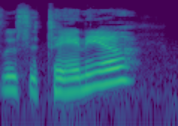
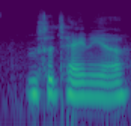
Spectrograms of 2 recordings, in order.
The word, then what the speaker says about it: Lusitania: Okay, so Susan says it's a long A. So HMS Lusitania? HMS Lusitania. Yeah, that sounds familiar to me too. Lusitania.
